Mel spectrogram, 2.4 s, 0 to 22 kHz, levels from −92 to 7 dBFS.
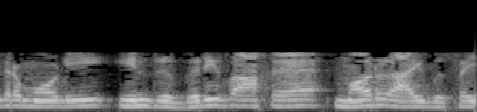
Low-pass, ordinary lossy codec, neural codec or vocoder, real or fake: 3.6 kHz; none; none; real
